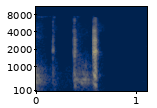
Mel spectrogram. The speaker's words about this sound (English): Is that your cat that's trying to talk to you? Yeah, I didn't realize he was under the couch, so I'm going to kick him out.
